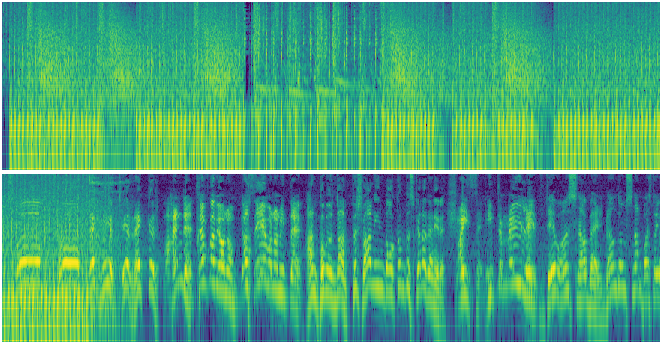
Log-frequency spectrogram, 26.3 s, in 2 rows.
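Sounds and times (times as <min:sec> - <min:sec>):
rapid rifle gunfire: 0:00.0 - 0:15.6
speech: 0:15.8 - 0:26.3.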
